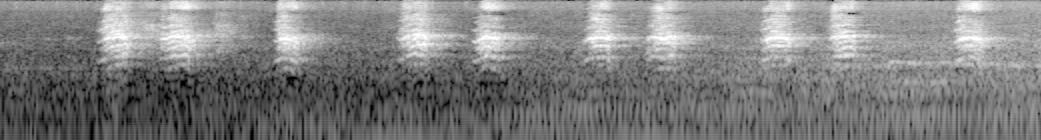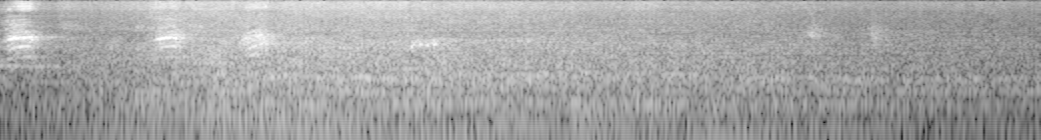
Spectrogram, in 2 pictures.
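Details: Long-tailed shrike singing a run of sharp, chirping notes, about a dozen repeated roughly every half second over six seconds. The bird then falls silent under a loud, low, rumbling background noise.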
